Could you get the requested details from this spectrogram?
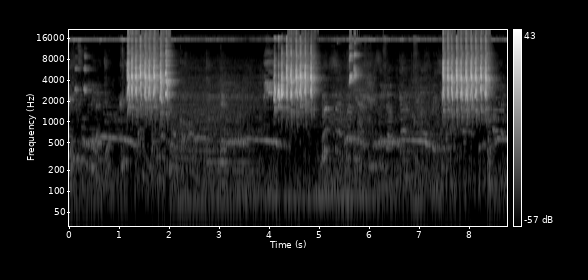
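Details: Greater green leafbird delivering sparrow-style song: three loud bursts of fast, harsh, high chirps, each lasting about a second and spaced a few seconds apart, with a short chirp between the last two and a soft low hum underneath.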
